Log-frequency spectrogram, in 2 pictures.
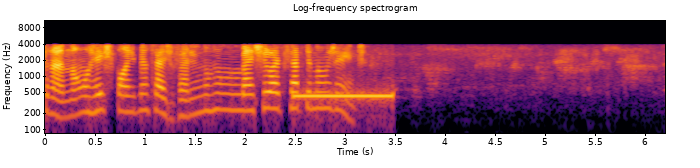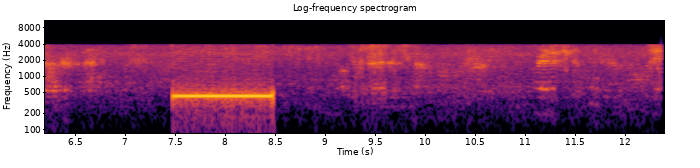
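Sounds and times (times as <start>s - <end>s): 
speech: 0.0s - 3.4s
telephone line tone while calling a busy number: 2.5s - 3.5s, 7.5s - 8.5s
quiet talk-like sounds: 2.9s - 12.3s.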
